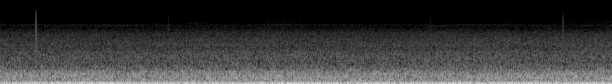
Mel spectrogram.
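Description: Steady low drone of running rooftop HVAC machinery, with faint hum tones under an even rumble.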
